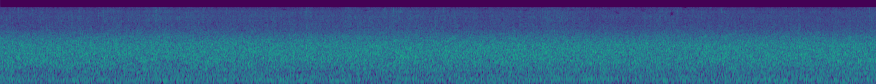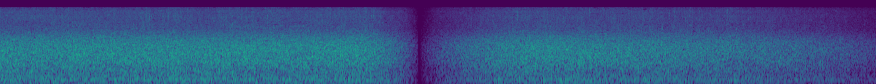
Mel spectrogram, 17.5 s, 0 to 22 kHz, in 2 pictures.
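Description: Steady, even rushing noise with no tone or rhythm in it, broken by a sudden brief dropout about 13 seconds in and fading out near the end.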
